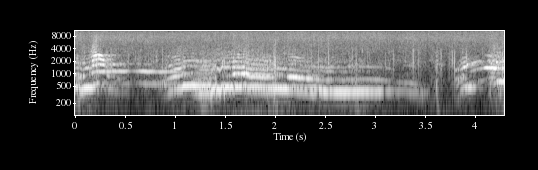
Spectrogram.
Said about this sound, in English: Those wolves have smelled us and they're gathering. They found us. They're circling in closer and closer.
